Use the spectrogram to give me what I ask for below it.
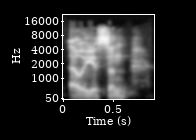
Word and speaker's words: Eliassen: But it's just at Raphael Eliasson. And the last name is E-L-I-A-S-S-E-N.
